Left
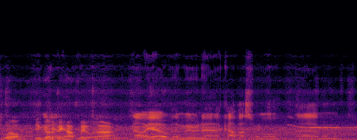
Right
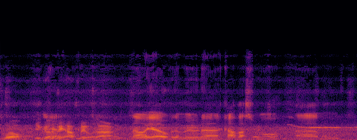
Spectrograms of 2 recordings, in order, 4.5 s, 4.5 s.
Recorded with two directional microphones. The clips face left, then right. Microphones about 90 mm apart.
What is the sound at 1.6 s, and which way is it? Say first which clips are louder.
Speech: right 6 dB; 40° right (ahead or behind).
